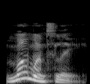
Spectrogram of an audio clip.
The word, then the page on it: momently: British English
